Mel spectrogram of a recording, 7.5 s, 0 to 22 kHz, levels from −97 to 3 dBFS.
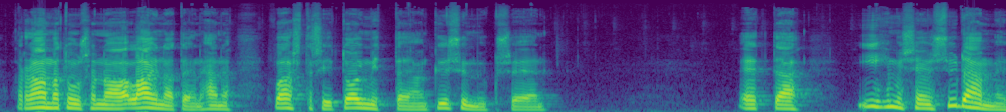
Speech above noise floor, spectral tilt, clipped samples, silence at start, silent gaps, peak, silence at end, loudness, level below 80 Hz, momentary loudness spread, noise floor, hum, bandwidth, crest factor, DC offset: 47 dB; -7 dB/octave; under 0.1%; 0.15 s; none; 0 dBFS; 0 s; -14 LUFS; -54 dBFS; 10 LU; -60 dBFS; none; 17 kHz; 14 dB; under 0.1%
